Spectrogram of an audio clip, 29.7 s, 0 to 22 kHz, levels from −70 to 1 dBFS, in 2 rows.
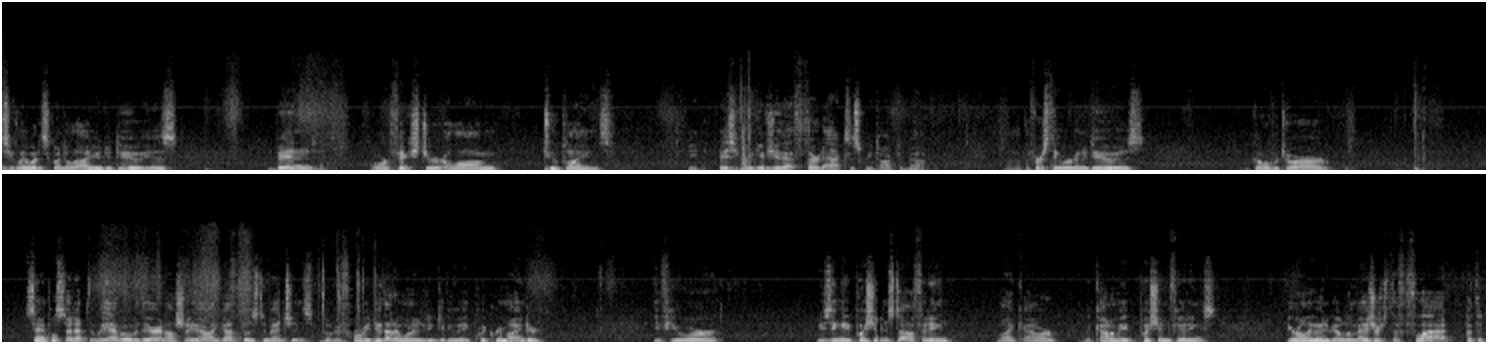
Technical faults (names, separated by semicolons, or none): clock drift between sender and receiver; repeated timing corrections; short stall from a late packet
